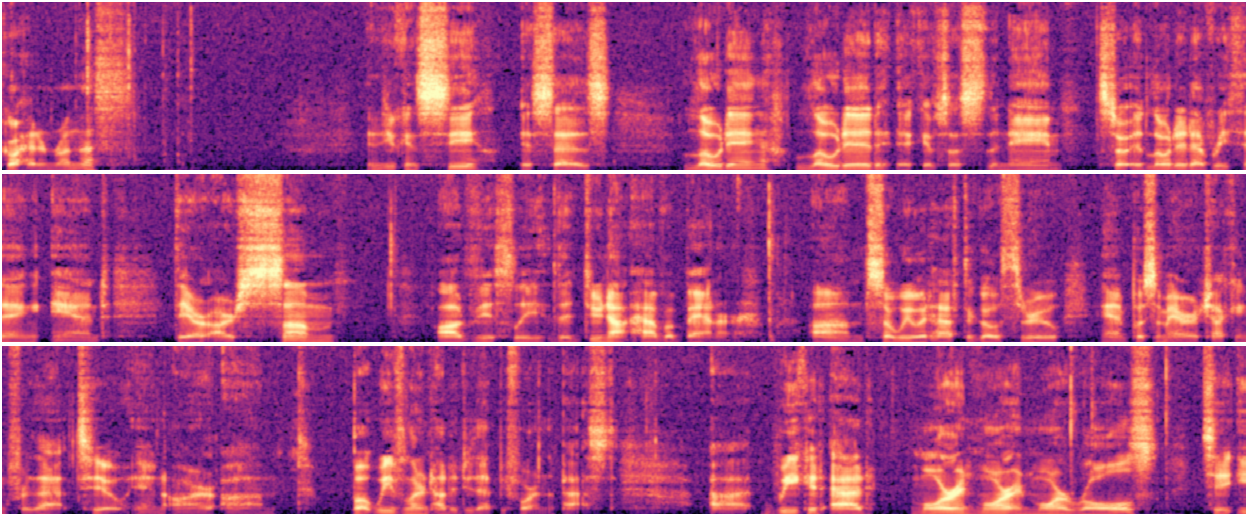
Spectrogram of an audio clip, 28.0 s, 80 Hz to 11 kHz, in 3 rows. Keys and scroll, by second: 1.7 ctrl+s, 2.3 ctrl+r.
